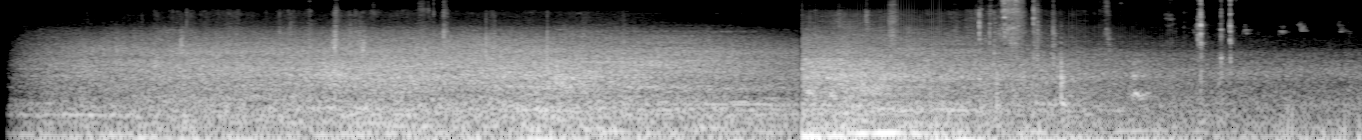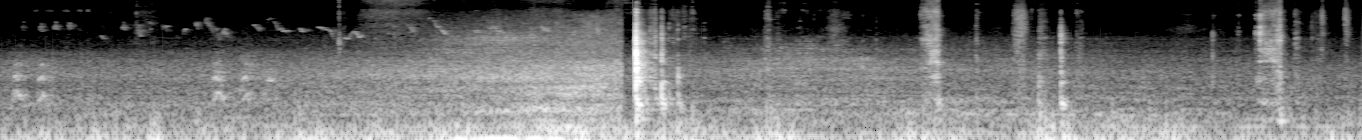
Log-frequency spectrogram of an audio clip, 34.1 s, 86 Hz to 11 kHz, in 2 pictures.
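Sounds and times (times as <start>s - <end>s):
low rumble: 10.0s - 15.0s
tape measure and square handling: 12.0s - 15.4s, 32.5s - 34.0s.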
